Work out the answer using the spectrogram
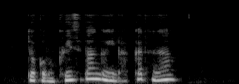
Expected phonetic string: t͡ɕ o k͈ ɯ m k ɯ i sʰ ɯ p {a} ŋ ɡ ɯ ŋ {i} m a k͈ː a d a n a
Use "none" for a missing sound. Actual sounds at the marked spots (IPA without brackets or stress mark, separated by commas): a, i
